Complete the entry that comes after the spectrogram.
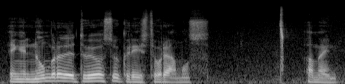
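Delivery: low, subdued praying voice; prayer. Acted. Leads the opening prayer. (oración en voz baja y grave)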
